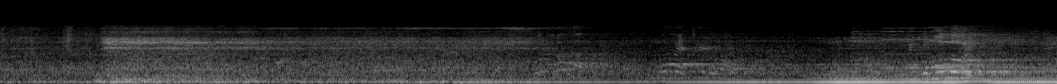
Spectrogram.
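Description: Soundtrack of a projected film clip played over the hall's speakers: a rumbling noise with indistinct voices, then low sustained music tones that swell louder about eight seconds in.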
